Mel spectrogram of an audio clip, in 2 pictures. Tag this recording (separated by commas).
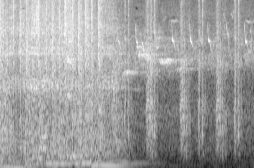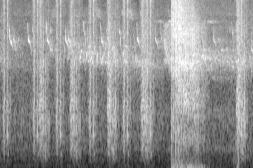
Run, Music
